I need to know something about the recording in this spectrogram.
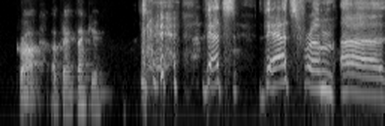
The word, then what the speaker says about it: grok: Aaron, that word is pronounced grok. Grok.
